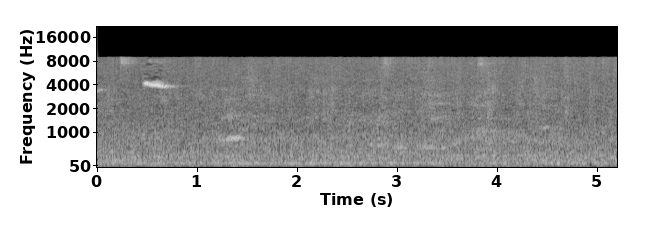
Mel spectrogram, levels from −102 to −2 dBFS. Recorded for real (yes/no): no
